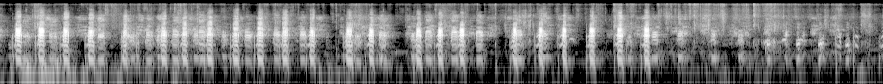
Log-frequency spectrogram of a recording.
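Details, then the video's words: Several ducks playing in snow quack steadily, harsh nasal calls overlapping about four times a second, with no other sounds standing out. "Duck Sounds"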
